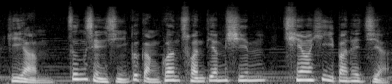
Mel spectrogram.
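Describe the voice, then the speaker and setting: A man's voice: a little high, very animated, normal speed, a little mellow, faint music behind. A man with a Taiwanese accent giving scripted storytelling narration for a radio drama.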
